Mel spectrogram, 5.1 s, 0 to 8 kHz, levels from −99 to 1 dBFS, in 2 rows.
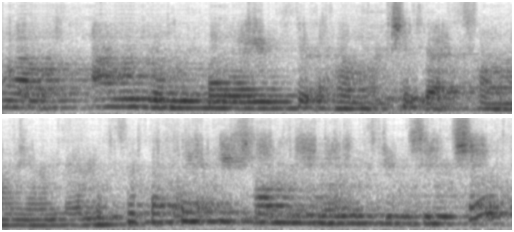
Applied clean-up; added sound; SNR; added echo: neural separator model SepFormer DNS4.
